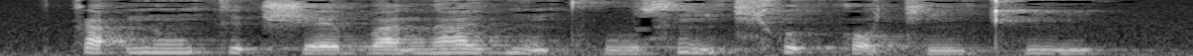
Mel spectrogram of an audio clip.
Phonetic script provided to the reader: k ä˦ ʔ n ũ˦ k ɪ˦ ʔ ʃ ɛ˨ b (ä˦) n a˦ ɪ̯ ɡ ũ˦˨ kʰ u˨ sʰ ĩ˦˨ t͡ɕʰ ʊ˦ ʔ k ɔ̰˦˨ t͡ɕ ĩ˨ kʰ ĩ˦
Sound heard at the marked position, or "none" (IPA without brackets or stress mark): ä̰˦˨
